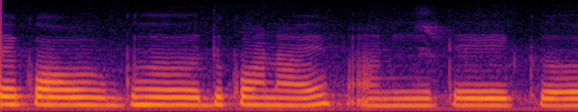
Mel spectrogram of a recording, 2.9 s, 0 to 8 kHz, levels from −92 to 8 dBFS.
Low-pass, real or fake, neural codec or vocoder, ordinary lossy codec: 7.2 kHz; real; none; none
